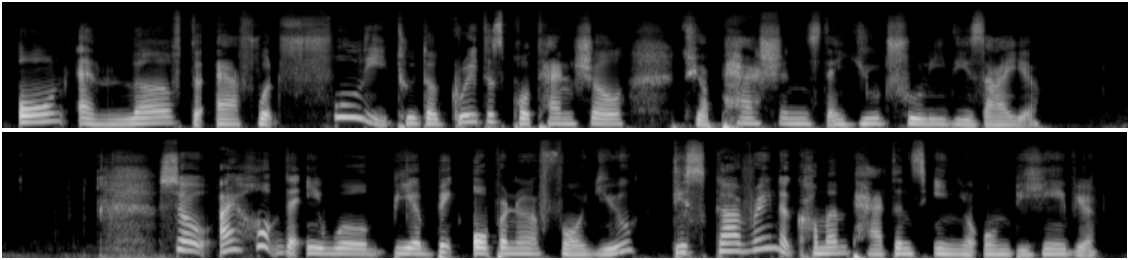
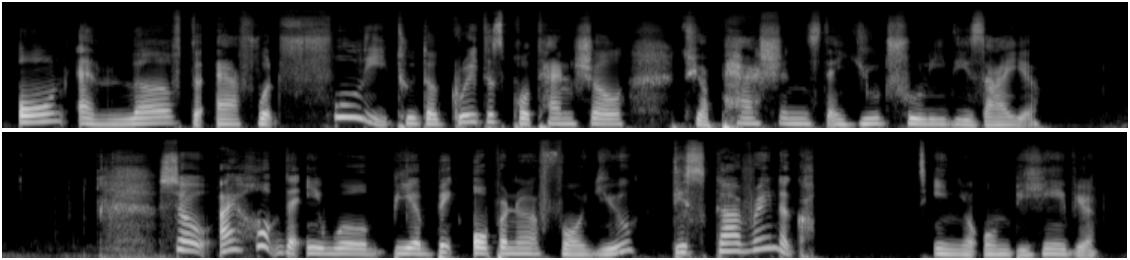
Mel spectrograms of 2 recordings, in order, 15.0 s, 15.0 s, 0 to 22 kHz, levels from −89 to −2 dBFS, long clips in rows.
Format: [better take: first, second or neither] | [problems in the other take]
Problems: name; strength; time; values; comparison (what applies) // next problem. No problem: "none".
first | audio cutting out; at 13 s for 0.5 s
